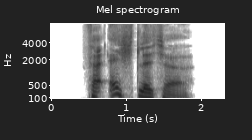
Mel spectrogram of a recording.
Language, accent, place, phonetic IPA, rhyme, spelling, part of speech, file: German, Germany, Berlin, [fɛɐ̯ˈʔɛçtlɪçə], -ɛçtlɪçə, verächtliche, adjective, De-verächtliche.ogg
- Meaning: inflection of verächtlich: 1. strong/mixed nominative/accusative feminine singular 2. strong nominative/accusative plural 3. weak nominative all-gender singular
